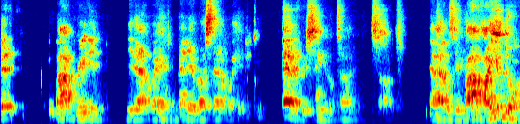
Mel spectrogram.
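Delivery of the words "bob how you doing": put-on loud, raised voice with Boston accent. Greeting Bob by copying the way he talks, imitating Bob's Boston accent. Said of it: "And I do my Boston accent".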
